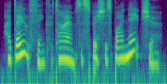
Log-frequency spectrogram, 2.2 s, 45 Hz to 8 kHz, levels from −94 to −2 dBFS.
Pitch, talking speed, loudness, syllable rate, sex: 215 Hz, 240 wpm, -20 LUFS, 6.3 syllables/s, female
